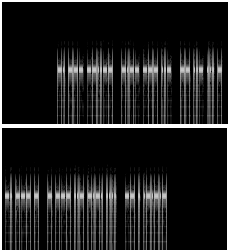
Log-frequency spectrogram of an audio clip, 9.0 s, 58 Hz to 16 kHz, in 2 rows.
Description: Morse code, heard as a keyed tone, about 44 wpm, 700 Hz. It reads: NO, YOU MUST NOT TOUCH ME.
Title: Sentences from Top 1200 Words 45wpm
